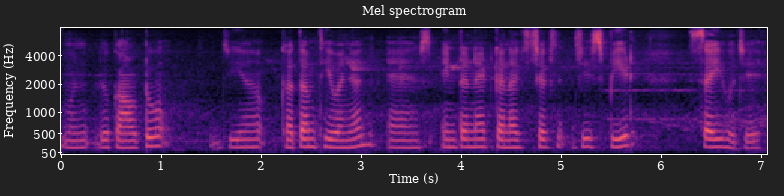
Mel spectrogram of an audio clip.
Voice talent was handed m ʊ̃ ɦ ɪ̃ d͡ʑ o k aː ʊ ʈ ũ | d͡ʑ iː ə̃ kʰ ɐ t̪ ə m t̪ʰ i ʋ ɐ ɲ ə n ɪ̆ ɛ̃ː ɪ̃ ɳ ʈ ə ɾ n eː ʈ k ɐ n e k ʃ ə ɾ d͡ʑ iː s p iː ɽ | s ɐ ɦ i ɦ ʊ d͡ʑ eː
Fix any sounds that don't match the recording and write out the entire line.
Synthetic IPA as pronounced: m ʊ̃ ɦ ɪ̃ d͡ʑ o k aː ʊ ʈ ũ | d͡ʑ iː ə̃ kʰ ɐ t̪ ə m t̪ʰ i ʋ ɐ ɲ ə n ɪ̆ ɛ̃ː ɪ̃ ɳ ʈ ə ɾ n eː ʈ k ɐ n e k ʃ ə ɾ d͡ʑ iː s p iː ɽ | s ɐ ɦ i ɦ ʊ d͡ʑ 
